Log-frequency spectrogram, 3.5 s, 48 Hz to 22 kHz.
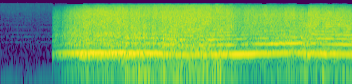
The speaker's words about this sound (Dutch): Dat is Max Verstappen, die zojuist met een Formule 1-auto door de straten van Rotterdam reed.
